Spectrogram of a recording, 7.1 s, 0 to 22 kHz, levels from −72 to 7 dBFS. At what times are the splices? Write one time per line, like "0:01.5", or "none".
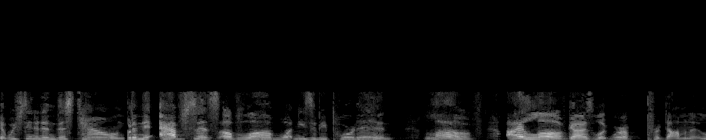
0:01.2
